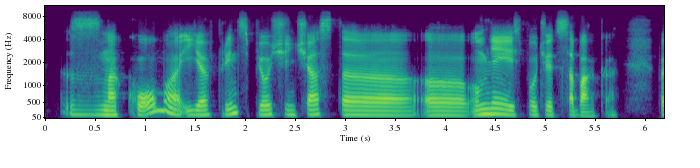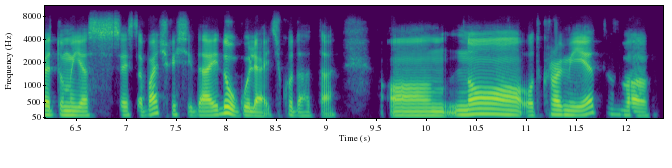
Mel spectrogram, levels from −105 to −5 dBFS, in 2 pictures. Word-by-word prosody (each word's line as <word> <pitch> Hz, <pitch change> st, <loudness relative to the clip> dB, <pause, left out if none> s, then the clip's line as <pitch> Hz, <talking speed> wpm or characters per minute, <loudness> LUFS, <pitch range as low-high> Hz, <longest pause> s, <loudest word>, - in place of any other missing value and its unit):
Знакомо. 130 Hz, -, -1 dB
И -, -, -2 dB
я, 130 Hz, +1 st, +1 dB
в 135 Hz, -, -20 dB
принципе, 145 Hz, -1 st, -4 dB
очень 135 Hz, -1 st, -4 dB
часто, 140 Hz, 0 st, -1 dB, 0.7 s
а 120 Hz, -1 st, 0 dB
у 120 Hz, +3 st, -5 dB
меня 155 Hz, 0 st, +4 dB
есть, 130 Hz, +1 st, -3 dB
получается, 125 Hz, -1 st, -5 dB
собака. 105 Hz, -4 st, -2 dB, 0.4 s
Поэтому 125 Hz, -1 st, +1 dB
я 115 Hz, -1 st, +2 dB
со 115 Hz, 0 st, -5 dB
с -, -, -3 dB
своей 120 Hz, -, -2 dB
собачкой 130 Hz, +1 st, -2 dB
всегда 115 Hz, -2 st, +2 dB
иду 165 Hz, +3 st, +5 dB
гулять 110 Hz, -3 st, -1 dB
куда-то. -, -, -8 dB, 0.5 s
А, 115 Hz, 0 st, +2 dB
но 135 Hz, +4 st, +3 dB
вот 115 Hz, -1 st, -5 dB
кроме 130 Hz, -3 st, +1 dB
этого. 125 Hz, -, -1 dB
130 Hz, 135 wpm, -24 LUFS, 120-140 Hz, 0.7 s, иду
